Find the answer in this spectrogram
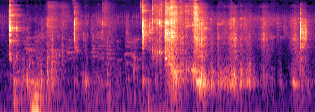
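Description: Close chewing and crunching of fried kerupuk crackers eaten with spoonfuls of lontong in curry. The crunching is densest and loudest about three to four seconds in, with a few sharp clicks before and after.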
